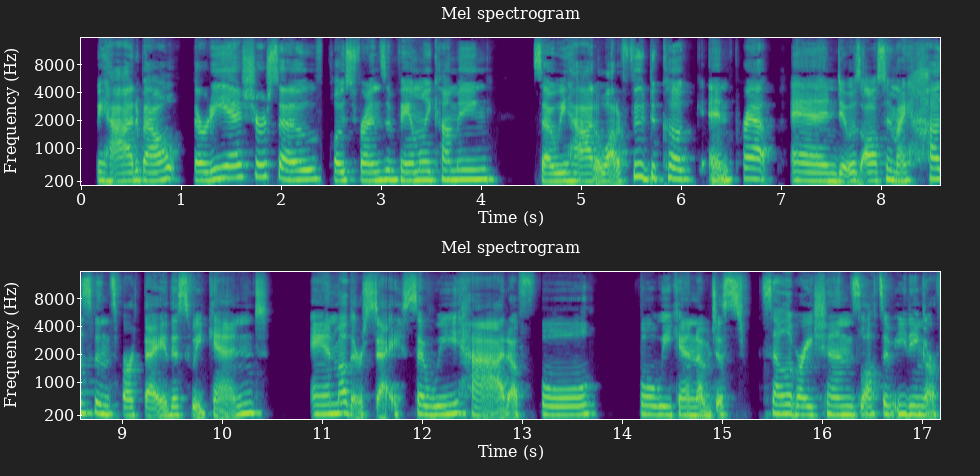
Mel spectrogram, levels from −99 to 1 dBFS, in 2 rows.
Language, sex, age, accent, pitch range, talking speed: English, female, 10-29, American, 205-235 Hz, 170 wpm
